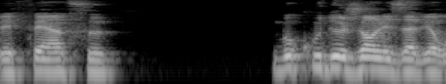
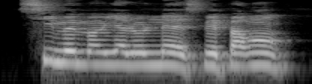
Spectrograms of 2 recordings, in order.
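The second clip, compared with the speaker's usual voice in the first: indignant shout; 8 semitones higher, 6 dB louder than usual. Acted. Toby still shouting at Colline.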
